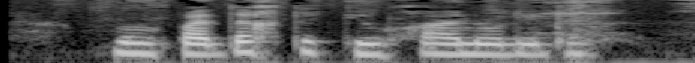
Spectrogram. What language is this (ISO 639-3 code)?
pus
